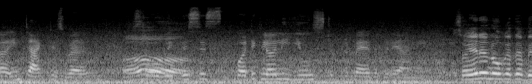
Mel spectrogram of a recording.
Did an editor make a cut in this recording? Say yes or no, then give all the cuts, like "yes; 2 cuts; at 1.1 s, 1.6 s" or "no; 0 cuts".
no; 0 cuts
